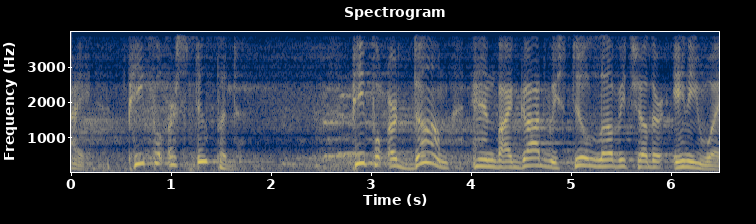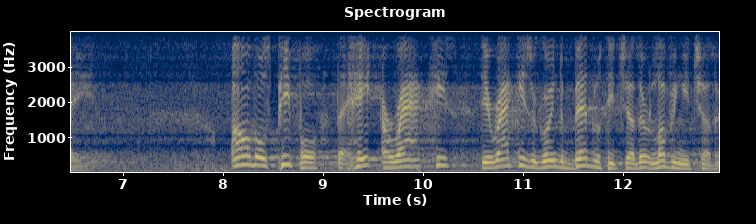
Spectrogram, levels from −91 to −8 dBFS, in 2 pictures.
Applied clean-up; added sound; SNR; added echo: none; none; none; none.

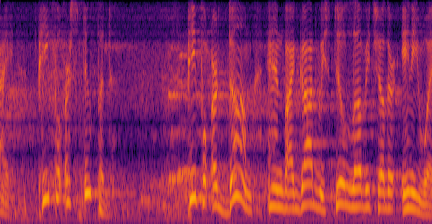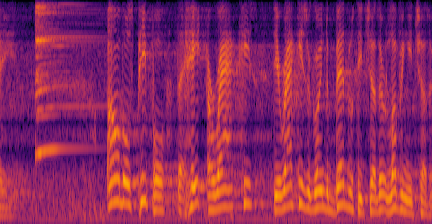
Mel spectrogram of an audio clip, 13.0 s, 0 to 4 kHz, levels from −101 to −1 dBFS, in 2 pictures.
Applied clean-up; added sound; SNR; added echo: none; Gong; 6 dB; none.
